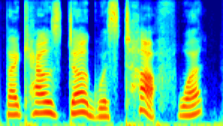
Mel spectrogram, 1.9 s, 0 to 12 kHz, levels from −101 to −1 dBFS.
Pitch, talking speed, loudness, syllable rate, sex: 230 Hz, 195 wpm, -18 LUFS, 3.9 syllables/s, female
